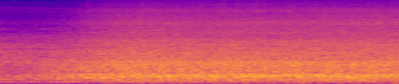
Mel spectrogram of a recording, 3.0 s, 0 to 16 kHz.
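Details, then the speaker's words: 1982 Emerson Quiet Kool 7400 BTU air conditioner in fan-only mode, compressor off: fan spins up slowly over the first second into a smooth, even whoosh, no rattle or scrape, pretty quiet; normal fan operation. "turn it off no kick from the compressor sounds real nice put on the fan only it's not free on that sounds nice put it on fan only"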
